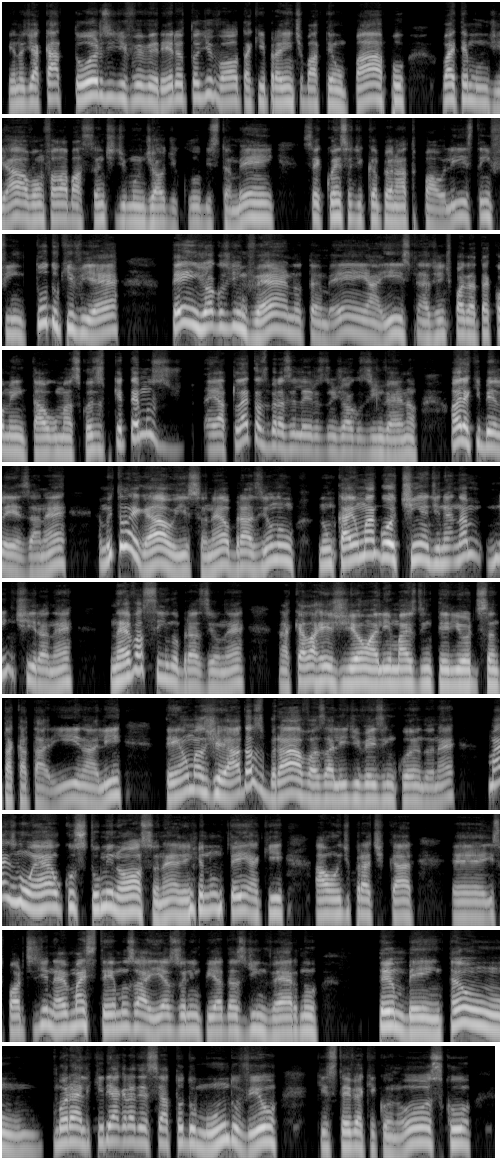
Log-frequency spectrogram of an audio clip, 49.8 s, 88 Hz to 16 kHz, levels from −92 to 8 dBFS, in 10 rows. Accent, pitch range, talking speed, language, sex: Brazilian, 140-180 Hz, 170 wpm, Portuguese, male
